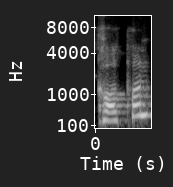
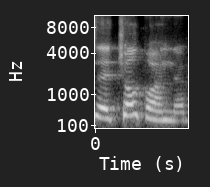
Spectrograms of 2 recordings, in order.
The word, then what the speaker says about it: Cholpon: Is it Kolpon? Is it correct? It's Cholpon.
